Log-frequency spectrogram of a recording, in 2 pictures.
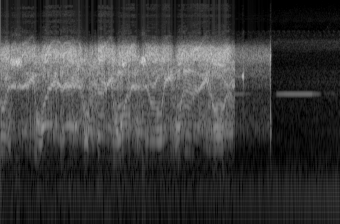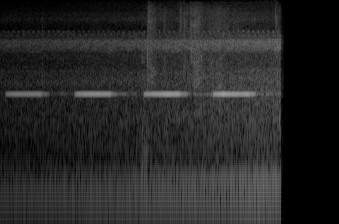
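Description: A railroad radio scanner plays a garbled, narrow-sounding voice transmission for about three and a half seconds, which ends with a squelch click. Faint high beeps follow about once a second over a low hum, and then the sound cuts off abruptly shortly before the end.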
